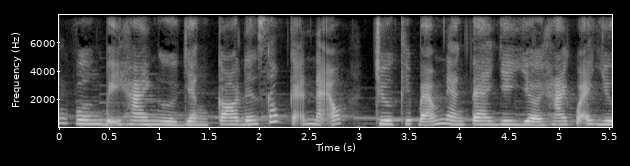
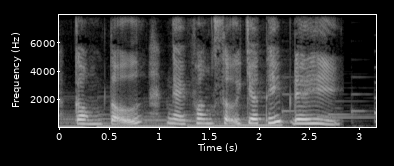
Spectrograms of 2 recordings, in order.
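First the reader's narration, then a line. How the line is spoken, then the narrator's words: Sobbing. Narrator (Vietnamese): vừa cọ vừa nức nở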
